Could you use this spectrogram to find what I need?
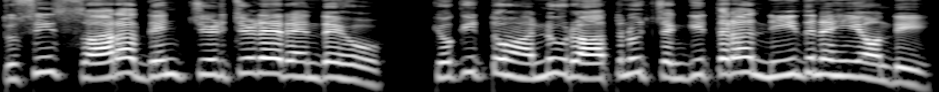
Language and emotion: Punjabi, angry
